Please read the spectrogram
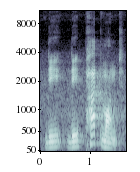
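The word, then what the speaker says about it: department: ডিপার্টমেন্ট, এটা উচ্চারণ হবে মেন্ট না মন্ট, এখানে এখানে টান হবে।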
